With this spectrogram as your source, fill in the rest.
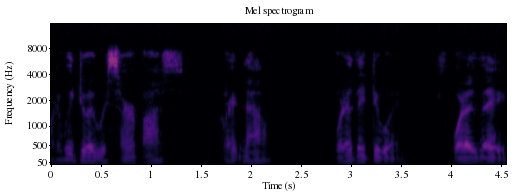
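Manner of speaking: soft, hushed stage whisper, kept down. Asking the group in character about Cerebos: half-whispering quietly. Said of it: "whisper a little bit lower".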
